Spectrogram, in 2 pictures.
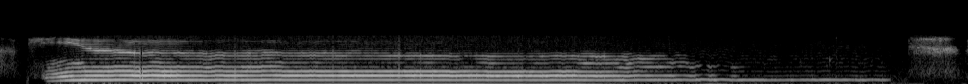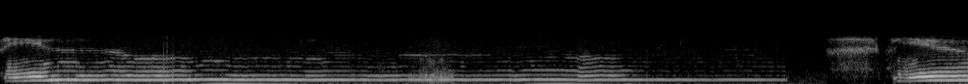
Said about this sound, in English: So we use the word Hu, spelled H-U, and it sounds like this.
